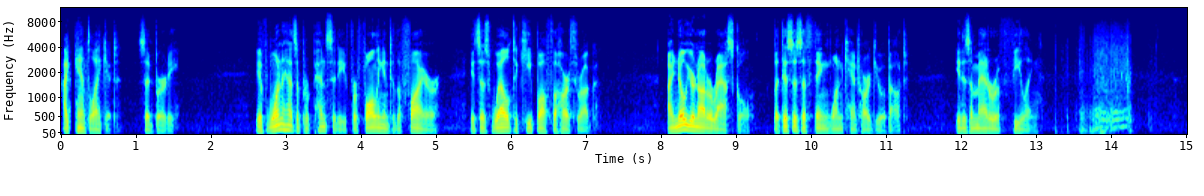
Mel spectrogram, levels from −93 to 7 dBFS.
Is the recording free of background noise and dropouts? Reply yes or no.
no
